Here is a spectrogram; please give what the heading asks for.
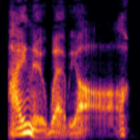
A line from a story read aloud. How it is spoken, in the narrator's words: Olaf sneered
